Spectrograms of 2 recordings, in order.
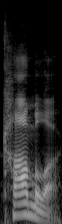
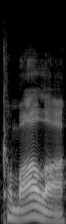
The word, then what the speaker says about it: Kamala: does not do but when you pronounce her name correctly it creates a rhythmic first syllable think about it comrade kamla comrade Kamala versus the way Donald Trump says it comrade Kamala it doesn't quite make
